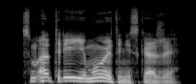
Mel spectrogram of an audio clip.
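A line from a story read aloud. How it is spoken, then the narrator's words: Smirking remark. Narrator (Russian): хмыкнул Джоук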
